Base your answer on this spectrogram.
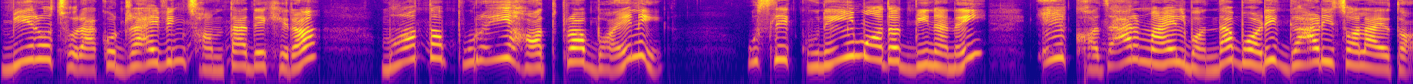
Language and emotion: Nepali, surprised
